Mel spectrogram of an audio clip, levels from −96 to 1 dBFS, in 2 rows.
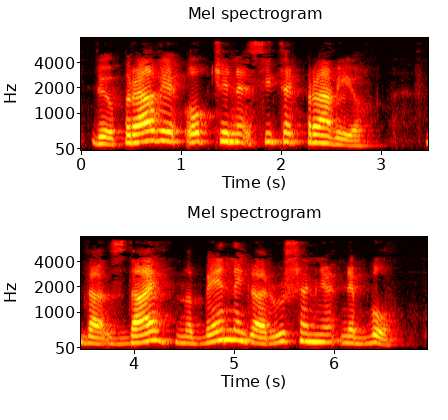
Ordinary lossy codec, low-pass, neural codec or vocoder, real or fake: MP3, 32 kbps; 7.2 kHz; codec, 24 kHz, 6 kbps, HILCodec; fake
